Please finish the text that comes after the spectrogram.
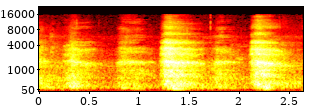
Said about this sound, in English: J- just do this put, uh, put your hand on your chest, put your other hand on your belly, and we're gonna breathe properly. When you have shallow breathing, you feel it in your shoulders.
